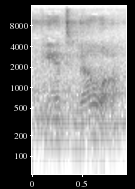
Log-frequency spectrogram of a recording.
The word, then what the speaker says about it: Pantanella: How do you pronounce yes, it? Pantanella. Pantanella.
